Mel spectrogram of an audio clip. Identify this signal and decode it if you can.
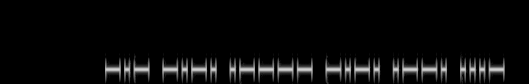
Morse code, heard as a keyed tone, about 25 wpm, 700 Hz. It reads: KC1CPV
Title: USA Call Signs - 6 Characters - Repeated 3x - 25wpm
